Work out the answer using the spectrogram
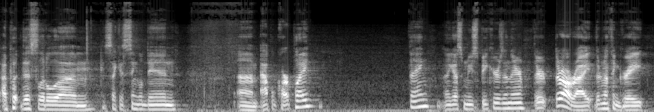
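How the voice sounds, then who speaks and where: A relaxed man rambles through a show-and-tell of his car, leaning on fillers and letting sentences trail off. He sits inside the vehicle and talks to a camera set up in front of him. His pitch sits in the ordinary middle range for a man. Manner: rambling and loose, heavy on fillers and trailing thoughts. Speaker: vlogger showing his car setup. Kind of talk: casual show-and-tell vlog. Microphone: camera mounted in the car.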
